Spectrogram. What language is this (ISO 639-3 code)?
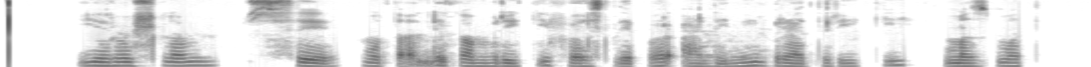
urd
